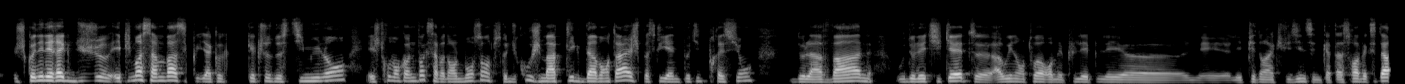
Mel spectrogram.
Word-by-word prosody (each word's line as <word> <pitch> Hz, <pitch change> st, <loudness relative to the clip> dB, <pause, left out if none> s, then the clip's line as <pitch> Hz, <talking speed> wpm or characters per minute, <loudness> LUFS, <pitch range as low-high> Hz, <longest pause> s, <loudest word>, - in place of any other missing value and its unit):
je -, -, -8 dB
connais 175 Hz, +2 st, +5 dB
les 180 Hz, -, +11 dB
règles 175 Hz, -4 st, +7 dB
du 150 Hz, -, -7 dB
jeu 165 Hz, -2 st, -2 dB
et 150 Hz, -, +2 dB
puis, 170 Hz, +3 st, -10 dB
moi, 205 Hz, +1 st, +7 dB
ça 170 Hz, -3 st, +3 dB
me 175 Hz, -, -3 dB
va. 185 Hz, -1 st, +8 dB
C'est 180 Hz, -, -6 dB
qu'il 140 Hz, -, -14 dB
y -, -, +1 dB
a 130 Hz, -, 0 dB
que 140 Hz, -, -6 dB, 0.3 s
quelque 145 Hz, -3 st, -5 dB
chose 150 Hz, -3 st, -5 dB
de 135 Hz, -, -2 dB
stimulant, 160 Hz, -, -1 dB, 0.2 s
et 125 Hz, -, -4 dB
je 125 Hz, -, -10 dB
trouve, 185 Hz, -, -8 dB
encore 160 Hz, -1 st, -1 dB
une 155 Hz, -, -6 dB
fois, 210 Hz, -, 0 dB
que -, -, -12 dB
ça 155 Hz, -, 0 dB
va 130 Hz, -, -2 dB
dans 130 Hz, -, -2 dB
le 130 Hz, -, -4 dB
bon 155 Hz, +4 st, -2 dB
sens. 185 Hz, +2 st, -3 dB
Parce -, -, -14 dB
que, 130 Hz, -, -5 dB
du 125 Hz, -, -11 dB
coup, 195 Hz, -, -7 dB
je 145 Hz, -4 st, -2 dB
m'applique 145 Hz, +1 st, +1 dB
davantage 150 Hz, +6 st, +4 dB
parce 130 Hz, -, -7 dB
qu'il 145 Hz, -, -8 dB
y -, -, +4 dB
a 130 Hz, -, -1 dB
une 125 Hz, -, -10 dB
petite 145 Hz, +2 st, -11 dB
pression, 165 Hz, +7 st, -6 dB, 0.4 s
de 125 Hz, +3 st, -3 dB
la 115 Hz, -2 st, +2 dB
vanne 140 Hz, +4 st, +3 dB, 0.2 s
ou 125 Hz, -, -11 dB
de 135 Hz, -, -2 dB
l'étiquette: 140 Hz, +4 st, +3 dB
«Heu, 115 Hz, -3 st, -2 dB
ah 120 Hz, -, -1 dB
oui, 140 Hz, -, -3 dB
non, 130 Hz, -2 st, -6 dB
toi, 130 Hz, 0 st, 0 dB
remets 115 Hz, -1 st, -4 dB
plus 125 Hz, -, -14 dB
les 120 Hz, -, -1 dB
p 125 Hz, +1 st, -20 dB
les, 115 Hz, -1 st, -5 dB
heu, 105 Hz, -2 st, -5 dB
les 100 Hz, 0 st, -14 dB
les 105 Hz, 0 st, -10 dB
pieds 125 Hz, -, -9 dB
dans 115 Hz, -, -6 dB
la 110 Hz, -, -5 dB
cuisine, 120 Hz, +5 st, -8 dB
c'est 110 Hz, -3 st, -9 dB
une -, -, -12 dB
catastrophe» 115 Hz, +4 st, -2 dB
et -, -, -4 dB
cetera. 165 Hz, +5 st, +6 dB
140 Hz, 325 wpm, -23 LUFS, 125-165 Hz, 0.4 s, les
